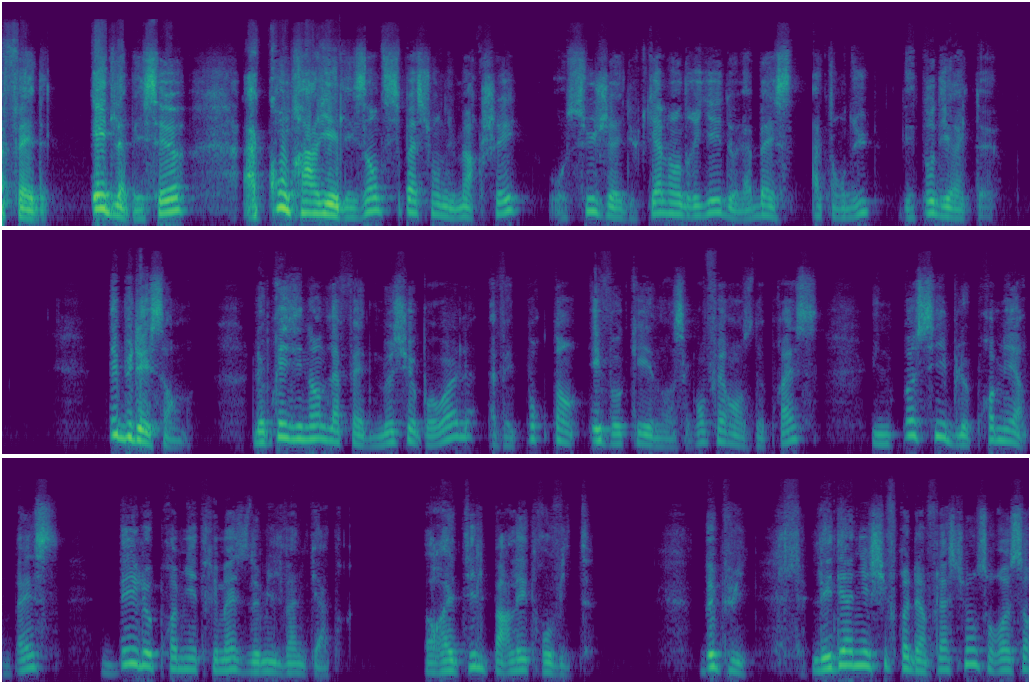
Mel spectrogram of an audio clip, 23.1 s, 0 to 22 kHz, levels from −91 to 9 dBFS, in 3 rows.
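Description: From 0.69 to 1.25 s the loudest syllables turn harsh and crackly, about 6 dB past the converter's limit with a small share of samples flattened. This is microphone overload, likely from input gain set too high. The crackle follows the peaks only, unlike steady codec distortion. It returns from 1.86 to 2.52 s (about 4 dB over) and briefly at 8.73 to 8.75 s.

The microphone volume stepped down at 0.72 s by about 3 dB, at 2.52 s by about 8 dB, and at 8.75 s by about 4 dB. Each is likely the call software cutting input gain after a clipped peak. Voice and background drop together in a single step, not the gradual slide of a fade.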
